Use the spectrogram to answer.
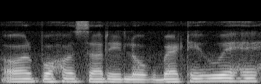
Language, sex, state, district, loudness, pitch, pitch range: Hindi, male, Himachal Pradesh, Shimla, -15 LUFS, 130 Hz, 125-140 Hz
